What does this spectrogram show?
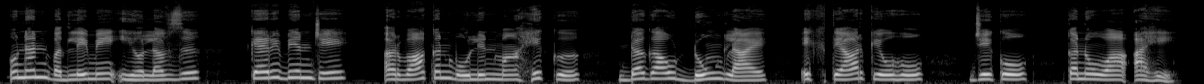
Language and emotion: Sindhi, neutral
